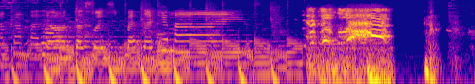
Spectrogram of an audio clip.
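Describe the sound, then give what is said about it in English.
A song plays with a steady, pounding low drum beat under layered instruments, swelling into a loud, harsh, screechy burst near the end before abruptly cutting off. “song's horrible.”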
